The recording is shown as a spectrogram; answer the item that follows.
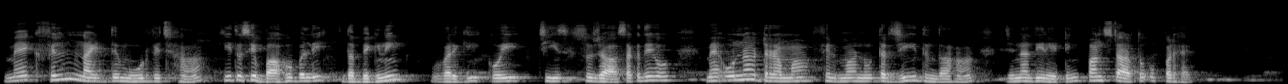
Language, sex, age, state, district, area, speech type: Punjabi, male, 18-30, Punjab, Kapurthala, urban, read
